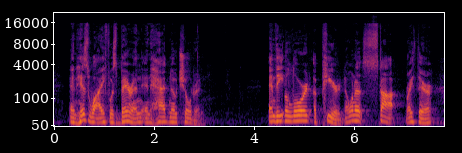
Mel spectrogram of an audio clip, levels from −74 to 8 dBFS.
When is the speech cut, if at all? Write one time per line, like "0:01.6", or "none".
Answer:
0:04.6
